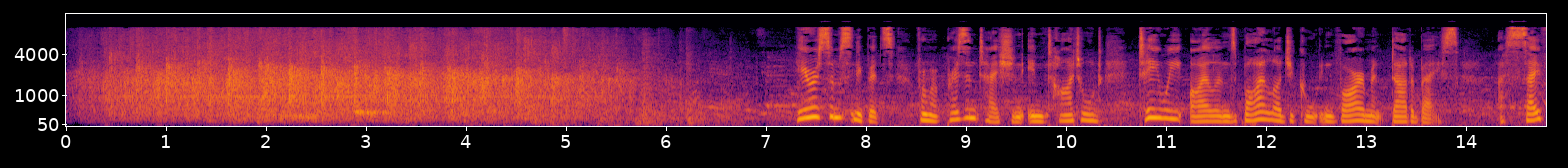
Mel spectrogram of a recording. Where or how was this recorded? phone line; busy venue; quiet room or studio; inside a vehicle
busy venue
